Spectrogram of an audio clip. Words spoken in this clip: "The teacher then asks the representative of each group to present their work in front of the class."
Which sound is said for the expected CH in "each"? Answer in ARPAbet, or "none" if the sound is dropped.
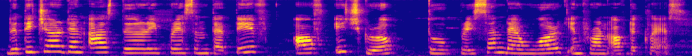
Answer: CH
